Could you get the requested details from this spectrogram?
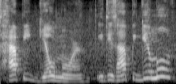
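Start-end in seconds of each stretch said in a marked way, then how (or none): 1.5-2.6 higher, hammed-up French accent. Confirming the movie answer for viewers, mock French accent. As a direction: confirm it as a cartoon French host. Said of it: "I should not have done the accent".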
